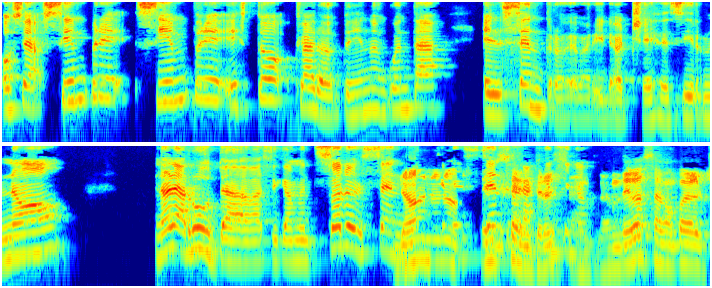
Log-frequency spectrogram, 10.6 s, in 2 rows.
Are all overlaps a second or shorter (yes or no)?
no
